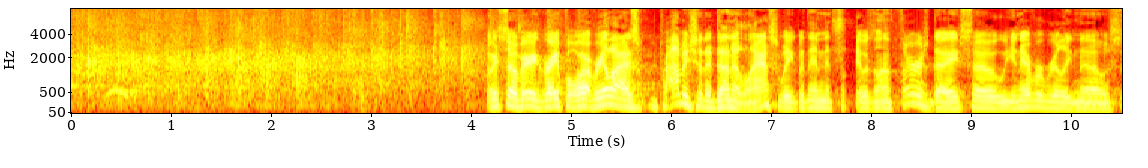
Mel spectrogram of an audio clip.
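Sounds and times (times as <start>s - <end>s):
audience applause: 0.0s - 4.3s
speech: 4.2s - 10.5s.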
